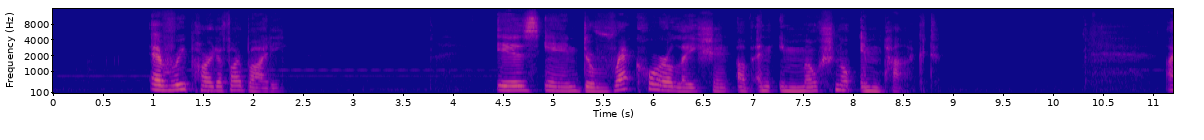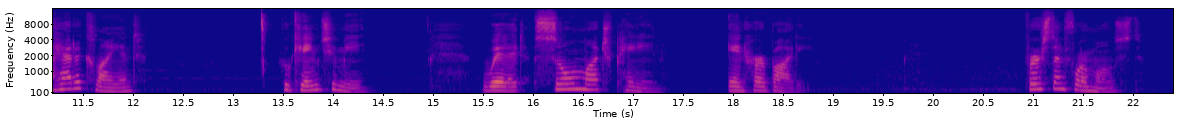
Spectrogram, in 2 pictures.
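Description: A middle-aged woman speaks calmly and closely into a phone microphone, in short bursts with pauses.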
